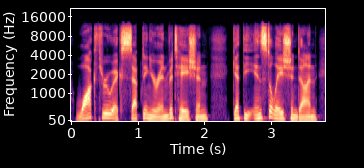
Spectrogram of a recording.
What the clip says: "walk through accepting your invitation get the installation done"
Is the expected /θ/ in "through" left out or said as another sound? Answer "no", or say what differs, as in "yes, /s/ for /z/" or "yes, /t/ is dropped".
no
